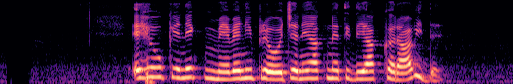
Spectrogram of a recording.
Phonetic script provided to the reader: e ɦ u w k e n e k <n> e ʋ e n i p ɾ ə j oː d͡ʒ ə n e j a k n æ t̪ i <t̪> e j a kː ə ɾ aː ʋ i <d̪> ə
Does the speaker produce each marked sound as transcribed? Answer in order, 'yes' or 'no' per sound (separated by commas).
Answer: no, no, yes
